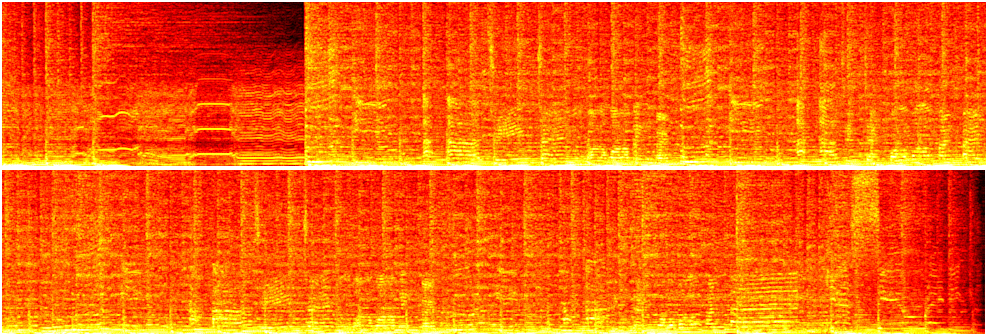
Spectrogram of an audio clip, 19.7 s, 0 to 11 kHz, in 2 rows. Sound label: 128BPM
